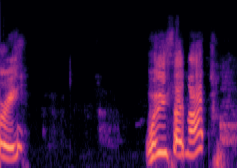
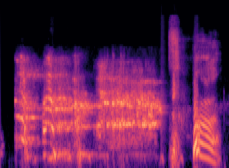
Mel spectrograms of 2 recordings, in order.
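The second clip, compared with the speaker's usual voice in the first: breathy laugh; 6 dB louder than usual. Real, not acted. Laughter at Orlando punchline.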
